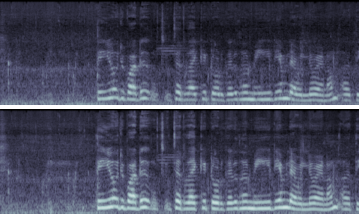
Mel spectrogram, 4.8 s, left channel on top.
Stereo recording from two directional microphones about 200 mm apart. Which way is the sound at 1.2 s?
45° right (ahead or behind).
